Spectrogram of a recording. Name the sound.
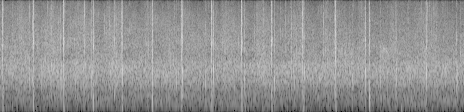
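audience applause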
